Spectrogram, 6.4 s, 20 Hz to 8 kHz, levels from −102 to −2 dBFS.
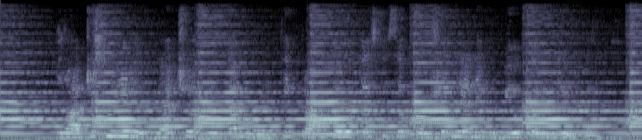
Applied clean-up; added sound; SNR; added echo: none; Church bell; -2 dB; reverberation time 0.6 s.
